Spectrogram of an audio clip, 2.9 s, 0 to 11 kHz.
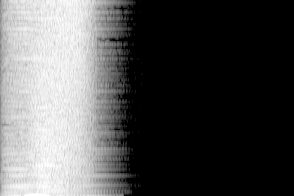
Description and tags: noise effect 1
effect, noise, sci-fi, strange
